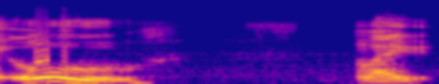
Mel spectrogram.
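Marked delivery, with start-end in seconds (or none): 0.0-0.7 impressed ooh. Real, not acted. Reacting to a hard bar with a loud impressed ooh. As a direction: let out a big impressed ooh. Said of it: "I'm like".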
